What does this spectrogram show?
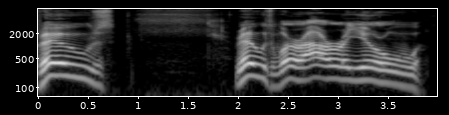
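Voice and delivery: very loud yelled bad American accent, "you" stretched. Describing a film scene, calling out as Sean does, in a bad American accent. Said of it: "his American accent's terrible, it's as bad as mine".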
